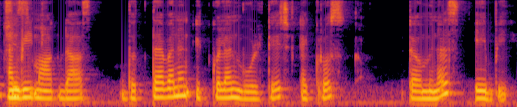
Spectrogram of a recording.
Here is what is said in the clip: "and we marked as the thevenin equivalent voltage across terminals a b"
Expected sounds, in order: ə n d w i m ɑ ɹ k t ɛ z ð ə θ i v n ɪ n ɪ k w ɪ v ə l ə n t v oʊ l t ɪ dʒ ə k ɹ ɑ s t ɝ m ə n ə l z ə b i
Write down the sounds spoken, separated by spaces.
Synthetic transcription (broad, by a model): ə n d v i m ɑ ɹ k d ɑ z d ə t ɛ v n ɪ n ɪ k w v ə l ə n v oʊ l t ɪ dʒ ə k ɹ ɑ s t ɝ m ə n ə l s ə b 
